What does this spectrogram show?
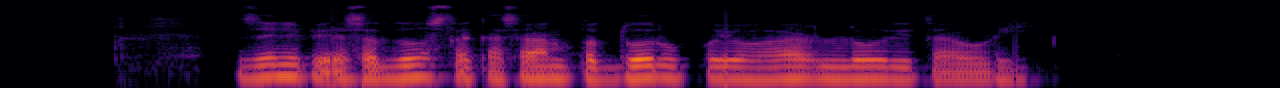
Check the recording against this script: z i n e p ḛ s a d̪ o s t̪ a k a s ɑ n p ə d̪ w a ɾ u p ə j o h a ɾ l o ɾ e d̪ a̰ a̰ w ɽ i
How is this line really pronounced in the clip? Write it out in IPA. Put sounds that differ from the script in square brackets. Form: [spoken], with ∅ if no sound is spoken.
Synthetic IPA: z i n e p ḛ s a d̪ o s t̪ a k a s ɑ n p ə d̪ w a ɾ u p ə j o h a ɾ l o ɾ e [t̪] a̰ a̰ w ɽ i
